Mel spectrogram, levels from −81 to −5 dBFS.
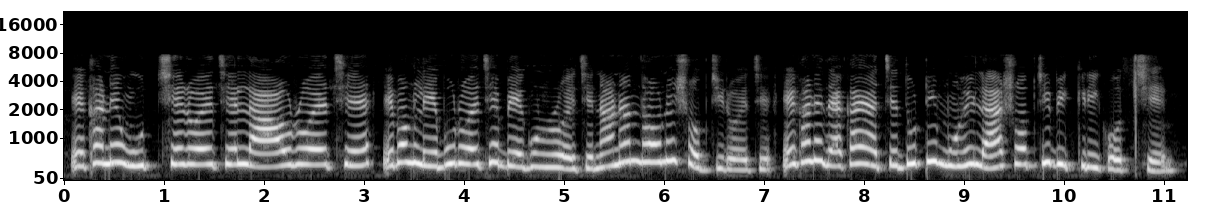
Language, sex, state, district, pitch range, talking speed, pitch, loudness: Bengali, female, West Bengal, Malda, 315-390 Hz, 115 wpm, 365 Hz, -16 LUFS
